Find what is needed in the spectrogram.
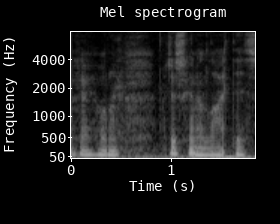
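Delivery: hushed and close to the mic; quiet, intimate murmur; soft ASMR voice. Acted. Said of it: "bit of A S M R there".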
